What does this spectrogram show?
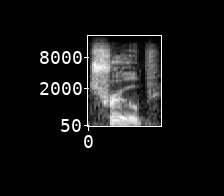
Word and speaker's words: Throop: So We've obviously accepted that troop is troop Troop. because that's Right. how the locals call it, but it's certainly not how it's spelled.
